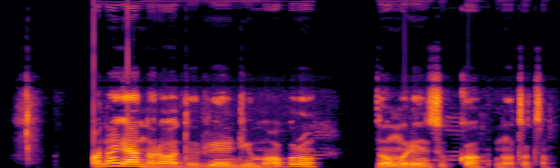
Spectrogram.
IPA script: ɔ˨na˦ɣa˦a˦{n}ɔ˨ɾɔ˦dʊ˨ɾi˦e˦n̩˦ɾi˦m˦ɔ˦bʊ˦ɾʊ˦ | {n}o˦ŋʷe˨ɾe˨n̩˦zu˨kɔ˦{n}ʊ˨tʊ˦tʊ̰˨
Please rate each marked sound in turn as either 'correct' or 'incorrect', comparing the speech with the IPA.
correct, correct, correct

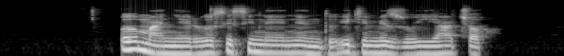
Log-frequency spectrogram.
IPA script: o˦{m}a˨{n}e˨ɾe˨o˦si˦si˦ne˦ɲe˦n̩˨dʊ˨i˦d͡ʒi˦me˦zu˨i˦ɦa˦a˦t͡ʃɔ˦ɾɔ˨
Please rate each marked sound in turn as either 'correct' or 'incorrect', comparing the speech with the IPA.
correct, incorrect

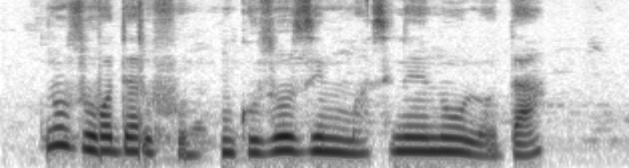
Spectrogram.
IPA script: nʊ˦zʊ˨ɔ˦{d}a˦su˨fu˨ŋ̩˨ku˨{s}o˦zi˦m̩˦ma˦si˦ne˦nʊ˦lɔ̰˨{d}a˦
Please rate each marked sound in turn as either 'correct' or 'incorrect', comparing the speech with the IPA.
correct, incorrect, correct

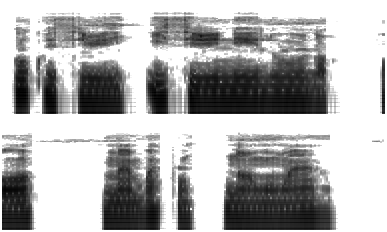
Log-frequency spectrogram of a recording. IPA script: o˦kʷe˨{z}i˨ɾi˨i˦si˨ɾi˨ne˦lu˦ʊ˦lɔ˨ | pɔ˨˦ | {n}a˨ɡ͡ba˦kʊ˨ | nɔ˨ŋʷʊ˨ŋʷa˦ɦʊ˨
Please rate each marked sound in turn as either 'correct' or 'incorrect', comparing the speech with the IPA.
incorrect, incorrect

